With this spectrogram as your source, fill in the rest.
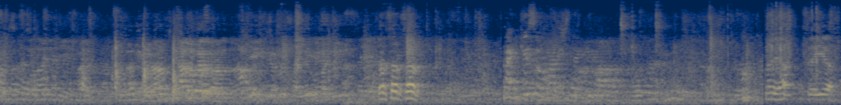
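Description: Several men and women talk and greet each other nearby.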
